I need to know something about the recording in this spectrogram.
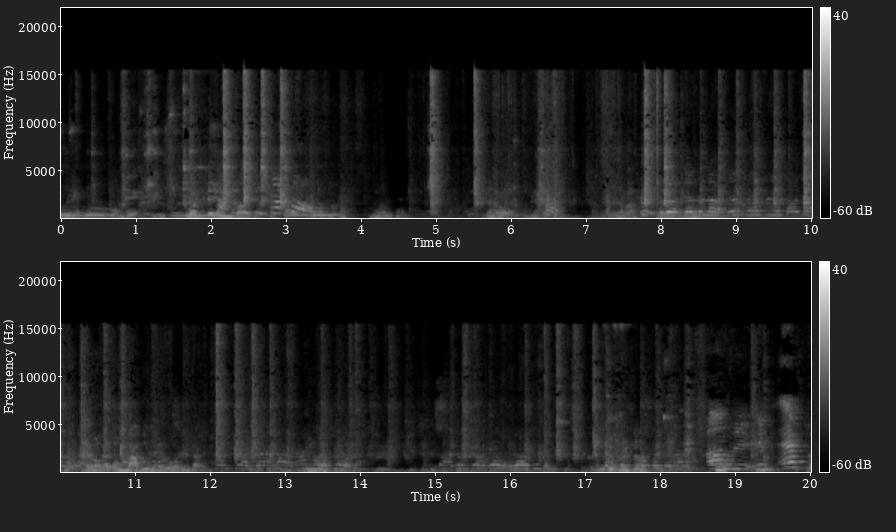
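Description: Women talk and laugh nearby with animation.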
